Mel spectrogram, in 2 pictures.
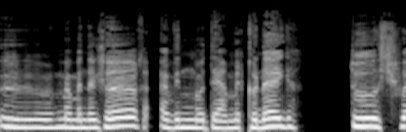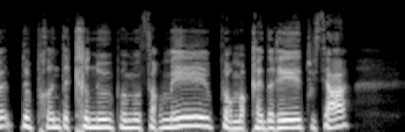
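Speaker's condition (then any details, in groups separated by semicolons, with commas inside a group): Profound deafness; noticeable to everyone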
